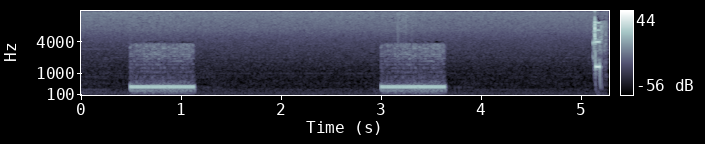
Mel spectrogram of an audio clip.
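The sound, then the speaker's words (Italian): A telephone answering machine: two steady ringing tones, each under a second long, are spaced by a pause, and a brief high beep follows at the end. “Segreteria telefonica.”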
